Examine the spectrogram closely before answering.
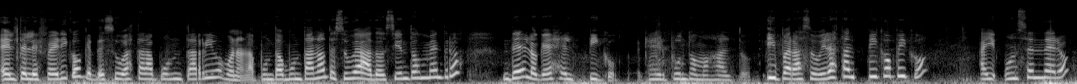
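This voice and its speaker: Over noticeable background noise, a woman talks at a fairly quick pace in a high voice with ordinary pitch variation. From Canary Islands, Gran Canaria. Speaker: travel vlogger. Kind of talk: casual chat.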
